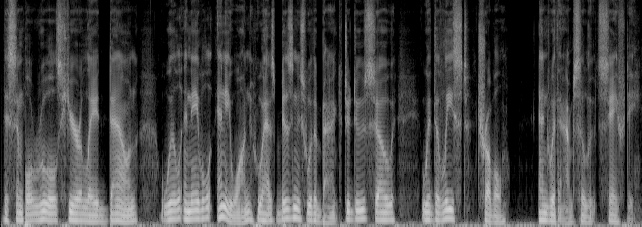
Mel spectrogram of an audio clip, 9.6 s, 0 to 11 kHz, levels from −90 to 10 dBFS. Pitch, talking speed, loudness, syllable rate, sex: 100 Hz, 160 wpm, -17 LUFS, 4.8 syllables/s, male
